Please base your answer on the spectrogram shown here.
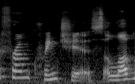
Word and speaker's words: Quinctius: Quinctius, that's how you pronounce it.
